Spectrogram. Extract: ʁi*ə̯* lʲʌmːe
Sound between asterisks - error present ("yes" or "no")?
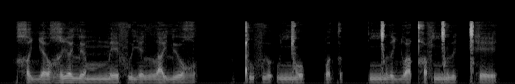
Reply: no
